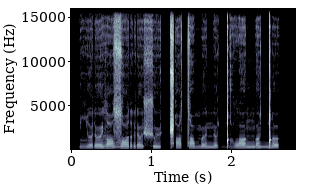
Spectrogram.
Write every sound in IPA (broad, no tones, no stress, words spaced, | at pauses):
ʎøɾølʲœ zˤørø ʃy ǁœtˤʏmø nøɡ͡ǃəlˠɐ ŋɐŋ͡ǃə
